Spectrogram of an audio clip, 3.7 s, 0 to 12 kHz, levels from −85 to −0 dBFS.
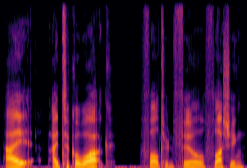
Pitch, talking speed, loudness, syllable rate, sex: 120 Hz, 115 wpm, -21 LUFS, 3.9 syllables/s, male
